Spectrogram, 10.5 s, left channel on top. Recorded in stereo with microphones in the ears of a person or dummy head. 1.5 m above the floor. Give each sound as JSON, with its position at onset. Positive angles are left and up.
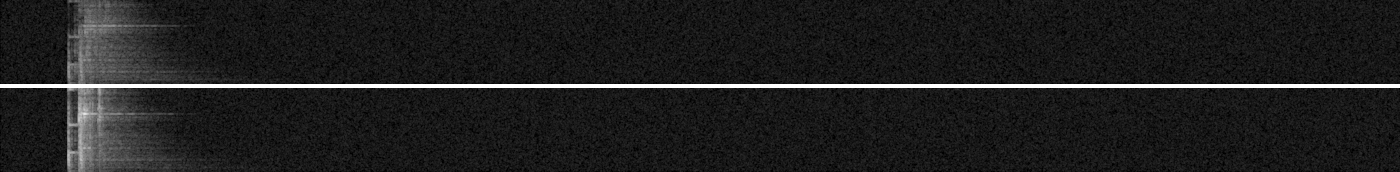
{"t": 0.5, "sound": "crushing", "side_deg": -50, "distance_m": 0.5}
